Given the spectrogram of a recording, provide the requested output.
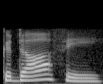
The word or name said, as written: Gadhafi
